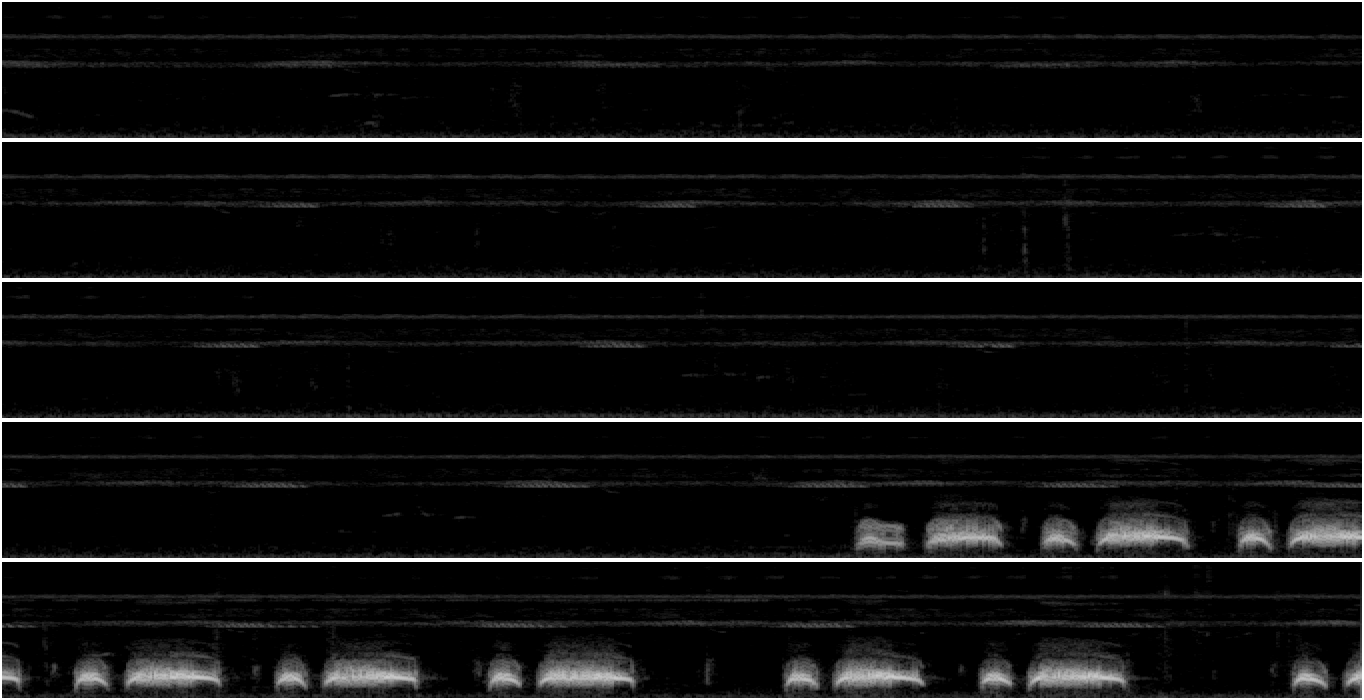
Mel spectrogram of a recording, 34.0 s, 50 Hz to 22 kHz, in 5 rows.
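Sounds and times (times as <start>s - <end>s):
dove cooing: 24.7s - 30.4s, 31.1s - 32.9s, 33.6s - 34.0s
faint high chirp: 31.1s - 34.0s.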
